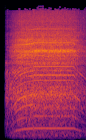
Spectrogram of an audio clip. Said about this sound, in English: A vacuum cleaner! Not just any vacuum cleaner, a robotic vacuum cleaner.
